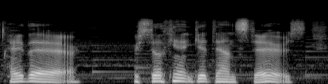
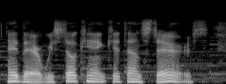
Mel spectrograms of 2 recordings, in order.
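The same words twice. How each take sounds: First: It is read in a put-on character voice. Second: It is read in a plain, ordinary voice.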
